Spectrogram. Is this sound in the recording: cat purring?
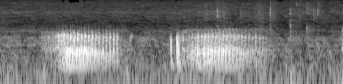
yes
